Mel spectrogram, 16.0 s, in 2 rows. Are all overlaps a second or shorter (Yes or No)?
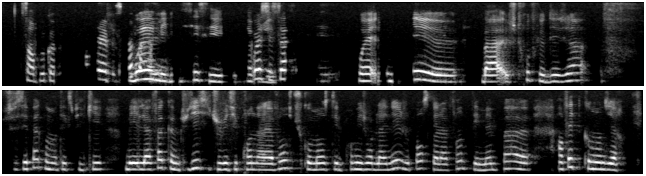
Yes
